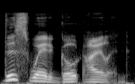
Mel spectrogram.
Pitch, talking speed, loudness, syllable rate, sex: 130 Hz, 220 wpm, -16 LUFS, 5.0 syllables/s, male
